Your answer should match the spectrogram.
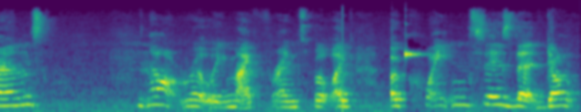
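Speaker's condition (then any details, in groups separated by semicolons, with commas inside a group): Cerebral palsy; hip osteoarthritis from cerebral palsy, service dog; teenager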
